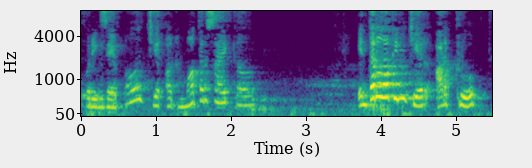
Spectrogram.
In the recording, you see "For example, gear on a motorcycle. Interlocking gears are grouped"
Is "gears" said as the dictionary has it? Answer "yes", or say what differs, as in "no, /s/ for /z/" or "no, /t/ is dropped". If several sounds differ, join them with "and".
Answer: no, /z/ is dropped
